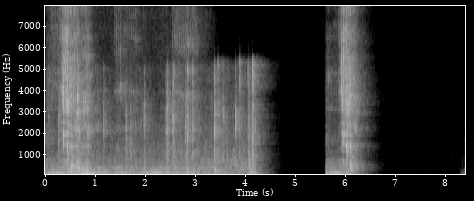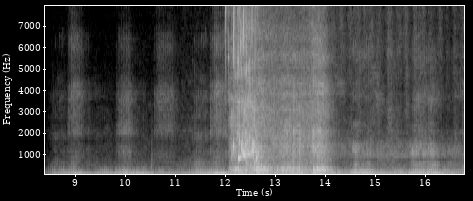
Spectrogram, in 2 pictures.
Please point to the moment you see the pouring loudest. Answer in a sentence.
The loudest moment of the pouring is at 12 seconds.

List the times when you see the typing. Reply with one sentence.
You can hear the typing from 0.0 to 4.2 s.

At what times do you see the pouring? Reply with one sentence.
You can hear the pouring from 0.0 to 0.9 s, from 5.6 to 6.3 s and from 12.0 to 12.7 s.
